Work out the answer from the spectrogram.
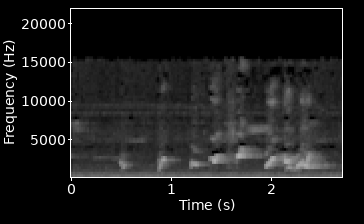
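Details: Red-whiskered bulbul song used to train young birds and excite birds: a run of short whistled, slurred notes, first spaced about every 0.4 seconds, then tumbling faster into bright warbled phrases, over a quiet background hiss.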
